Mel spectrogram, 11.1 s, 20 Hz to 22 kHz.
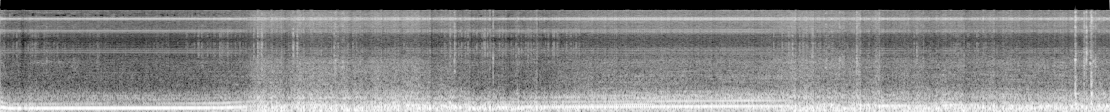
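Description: Nissan GT-R's twin-turbo V6 heard from inside the cabin under steady load as the car gains speed, over a low rumble of road noise. The engine note steps up about two seconds in, climbs slowly, then shifts and holds near the end.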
